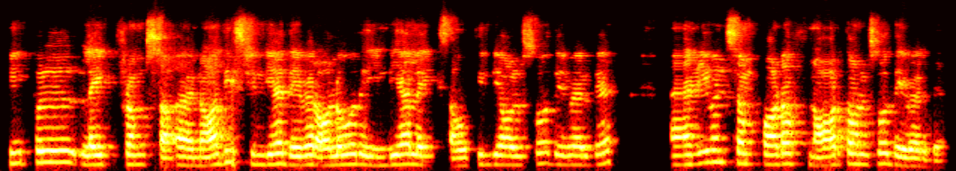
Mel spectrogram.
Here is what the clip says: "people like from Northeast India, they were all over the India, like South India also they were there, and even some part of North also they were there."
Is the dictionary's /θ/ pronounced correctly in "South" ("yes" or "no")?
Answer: no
